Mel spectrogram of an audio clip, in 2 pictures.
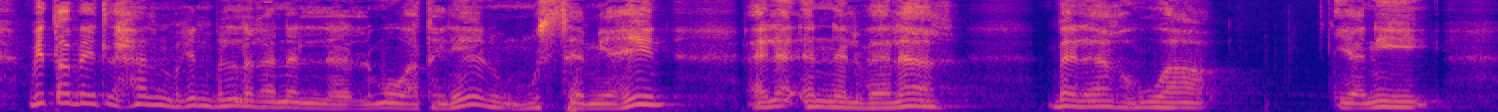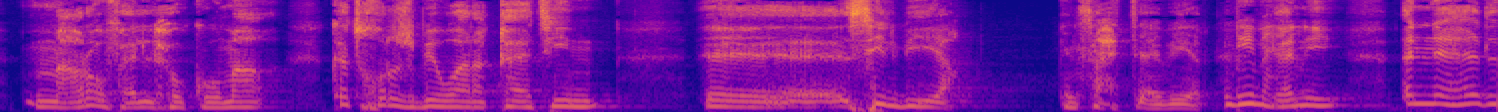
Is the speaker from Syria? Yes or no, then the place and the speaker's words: no; Morocco; المحطات ديال الوقود ولات كتزايد عندنا في المغرب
